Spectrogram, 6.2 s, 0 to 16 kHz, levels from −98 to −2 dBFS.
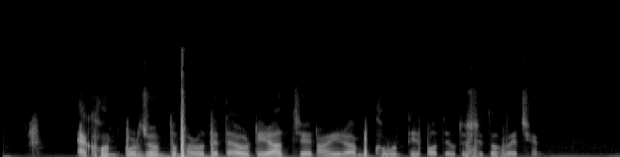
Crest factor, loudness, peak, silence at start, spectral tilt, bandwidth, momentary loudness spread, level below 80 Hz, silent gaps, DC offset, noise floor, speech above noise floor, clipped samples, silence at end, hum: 26 dB; -43 LUFS; -18 dBFS; 0.05 s; -7 dB/octave; 11 kHz; 19 LU; -64 dBFS; none; under 0.1%; -72 dBFS; 29 dB; under 0.1%; 0.85 s; none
